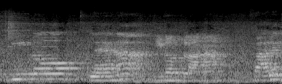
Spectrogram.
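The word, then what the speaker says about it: Ctenoplana: প্লিউরোব্র্যাঙ্কিয়া, টিনোপ্ল্যানা, এই সি দিয়ে বানান শুরু হয়েছে কিন্তু দেখো বানানটা এরকম আছে টিনোপ্ল্যানা, तीनों प्लाना।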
